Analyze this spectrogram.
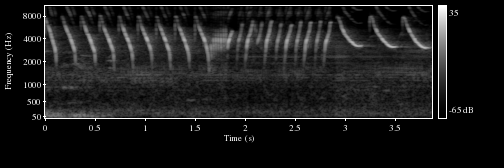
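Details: Local canary giving a lure song to draw quiet canaries into singing. A quick run of descending whistled sweeps leads into a faster twittering trill and ends in two longer, drawn-out falling whistles.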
